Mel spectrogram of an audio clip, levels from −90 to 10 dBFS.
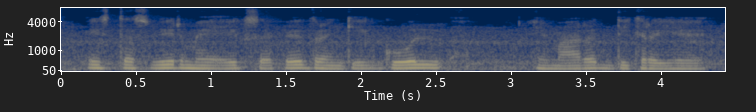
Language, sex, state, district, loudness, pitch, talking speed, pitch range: Hindi, male, Uttar Pradesh, Ghazipur, -30 LUFS, 145 Hz, 160 wpm, 135-150 Hz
